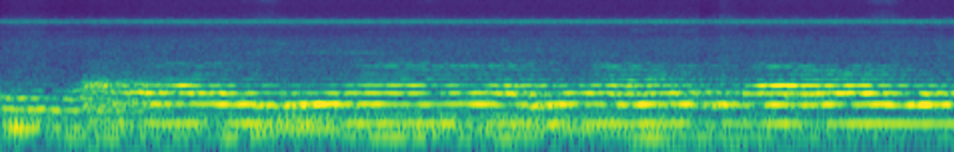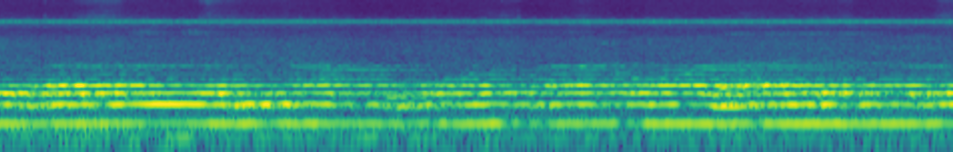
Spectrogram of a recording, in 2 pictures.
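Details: Sustained human chanting with steady held tones continues throughout, and no insect or other animal sound is evident.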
